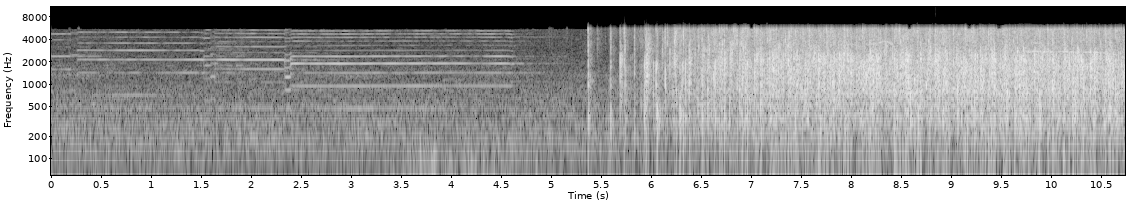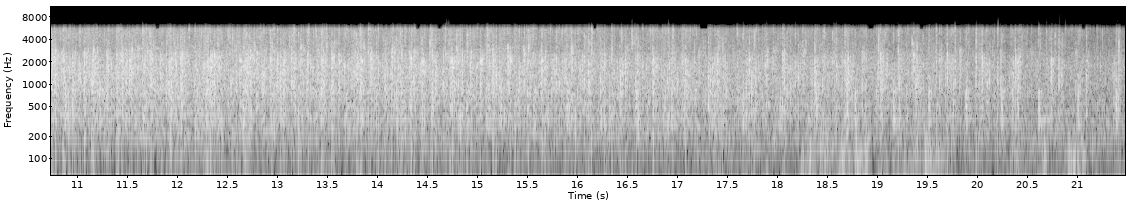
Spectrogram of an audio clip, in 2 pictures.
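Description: A single bagpipe plays the last notes of a slow tune and stops about five seconds in. A large crowd then breaks into loud applause that lasts to the end.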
